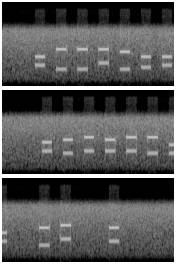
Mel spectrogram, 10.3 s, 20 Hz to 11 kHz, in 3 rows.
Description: DTMF, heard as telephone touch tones, dialled by machine, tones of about 200 ms, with phone line noise. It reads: 7AAD347 09D#DC7 3D 9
